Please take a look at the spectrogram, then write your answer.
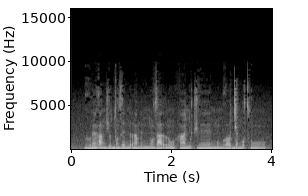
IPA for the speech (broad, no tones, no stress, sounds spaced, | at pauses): ɣ ɯ ɾ ɛ̃ ɣ a ŋ ʒ ɯ ɟ õ z e ŋ r ã m ẽ ŋ ɲ õ z a r ũː h ã ɲ u t͡ʃ ɣ ẽː ŋ m ũ ŋ ɣ ʌː ɟ ɛ ŋ o t͡s ũː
